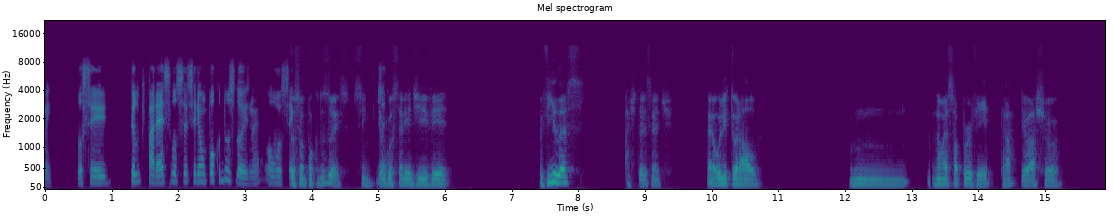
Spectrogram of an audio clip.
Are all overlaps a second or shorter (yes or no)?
yes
